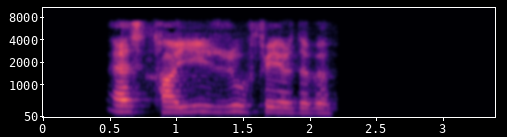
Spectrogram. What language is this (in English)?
Kurdish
